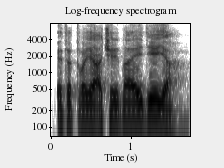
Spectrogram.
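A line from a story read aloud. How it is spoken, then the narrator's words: Shouted out. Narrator (Russian): выкрикнул кто-то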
